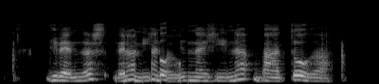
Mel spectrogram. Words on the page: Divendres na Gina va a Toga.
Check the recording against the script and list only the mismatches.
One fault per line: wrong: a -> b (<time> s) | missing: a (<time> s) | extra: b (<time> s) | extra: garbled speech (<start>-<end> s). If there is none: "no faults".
extra: garbled speech (1.2-1.9 s)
